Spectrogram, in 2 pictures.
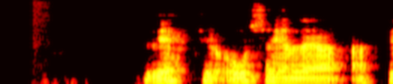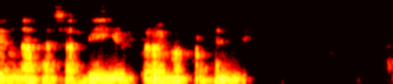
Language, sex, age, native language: Icelandic, male, 30-39, German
